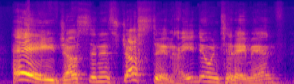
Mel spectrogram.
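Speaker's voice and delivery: high, lively greeting that lifts on Hey; upbeat, friendly opener to a prospect; enthusiastic sales greeting. Shown as a demonstration. Agent greeting a lead on a demo call, excited. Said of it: "So enthusiasm, excitement, good tempo".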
